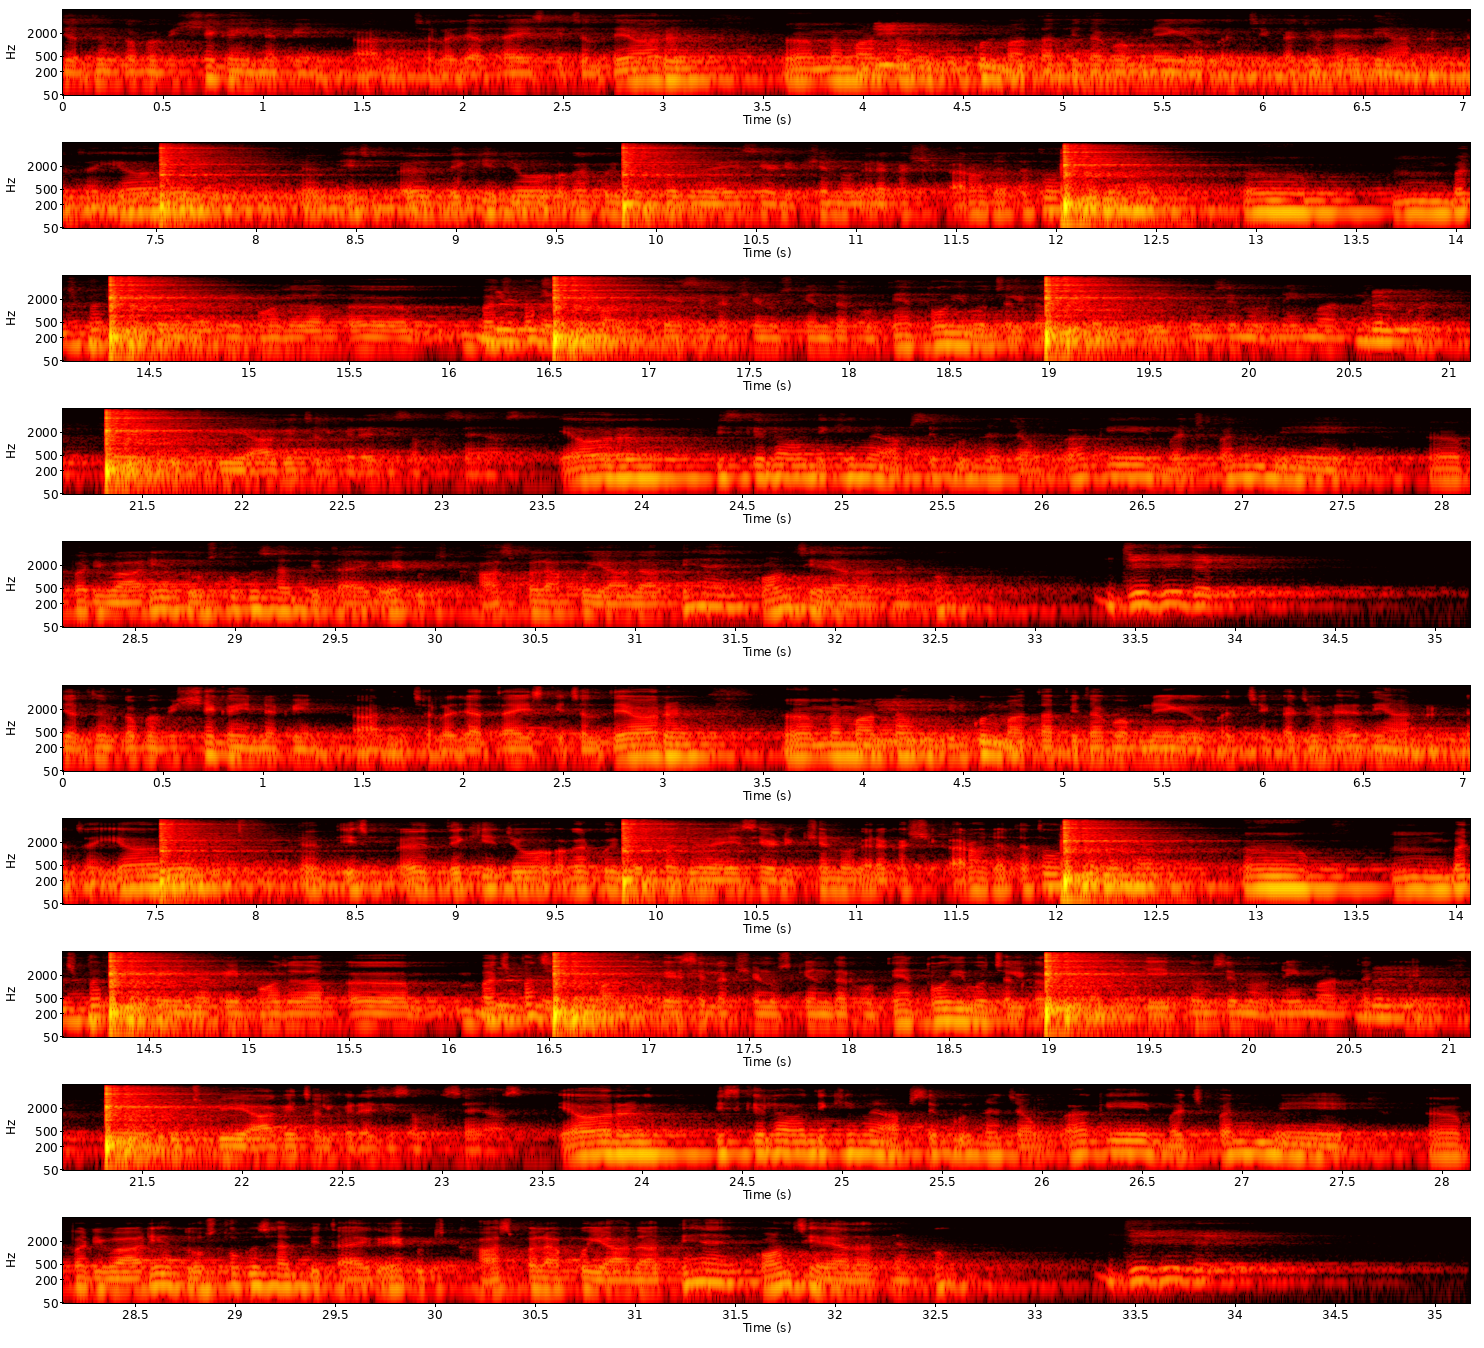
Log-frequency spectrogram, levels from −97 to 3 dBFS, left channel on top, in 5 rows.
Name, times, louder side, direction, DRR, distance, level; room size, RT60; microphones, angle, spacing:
voice 1, 0.0-3.2 3.6-5.9 6.1-7.8 8.2-12.5 12.9-13.3 13.7-20.5 20.8-20.9 21.3-24.1 24.4-27.6 27.9-29.9 30.2-32.6, right 2 dB, 70° right, 8 dB, 0.9 m, -43 dB
sound 1, 3.5-11.1, left 3 dB, 55° left, 0.5 m, -50 dB
voice 2, 4.0-4.4 16.1-16.6 20.5-21.0 33.3-33.9, left 3 dB, 85° left, 2 dB, 0.9 m, -44 dB
sound 2, 6.6-6.9 7.5-7.9 8.4-8.8 9.1-9.3 9.8-11.6 11.9-14.8 15.4-17.9 18.6-20.4 21.0-21.7 23.1-23.2 23.5-23.7, equal, 5° right, 0.9 m, -38 dB
15.5 x 6.4 x 8.8 m, 2.4 s
head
